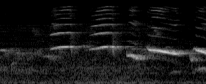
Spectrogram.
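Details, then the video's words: Khe Sanh laughingthrush, singing and dancing with constant voice changes, gives a short series of clear, sustained whistles, one steady, then slurred notes sliding downward, each rich in high overtones. "Khướu Khe Sanh hót múa đảo giọng liên tục"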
